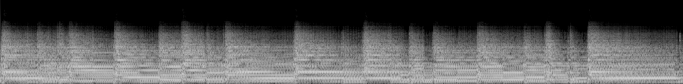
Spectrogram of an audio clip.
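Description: Fender Jaguar electric guitar played through a Dusky D₂O vacuum-tube amplifier and speaker cabinet, picking chords with notes ringing on between frequent attacks.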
